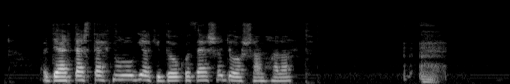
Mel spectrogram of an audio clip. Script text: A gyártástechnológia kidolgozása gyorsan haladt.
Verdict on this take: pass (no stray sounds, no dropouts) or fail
fail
